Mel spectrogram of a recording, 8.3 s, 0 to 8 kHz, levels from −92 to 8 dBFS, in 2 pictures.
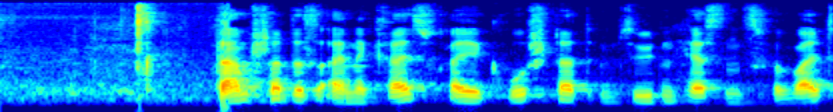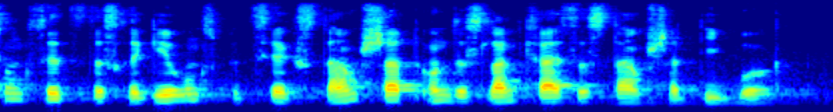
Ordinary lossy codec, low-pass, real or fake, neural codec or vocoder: none; 7.2 kHz; real; none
